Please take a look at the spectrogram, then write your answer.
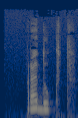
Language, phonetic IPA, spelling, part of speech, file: Russian, [prɐˈdukt], продукт, noun, Ru-продукт.ogg
- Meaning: 1. product (produced by a process or action) 2. product (commodity for sale) 3. foods, edibles, produce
